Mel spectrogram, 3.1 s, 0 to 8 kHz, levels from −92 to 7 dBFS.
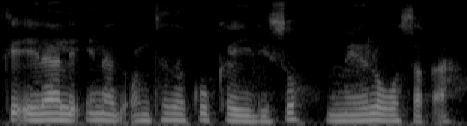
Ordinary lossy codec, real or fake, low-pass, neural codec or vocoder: none; real; none; none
